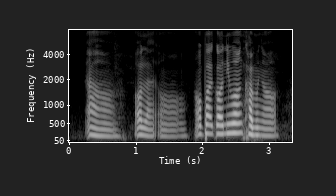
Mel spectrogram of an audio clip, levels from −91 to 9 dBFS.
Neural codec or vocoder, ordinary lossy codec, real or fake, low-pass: none; none; real; none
